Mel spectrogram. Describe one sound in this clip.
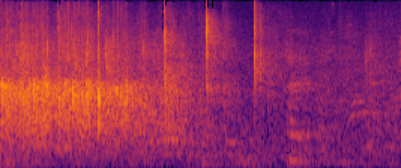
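An audience claps and cheers in a large echoing hall, then the applause dies away.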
